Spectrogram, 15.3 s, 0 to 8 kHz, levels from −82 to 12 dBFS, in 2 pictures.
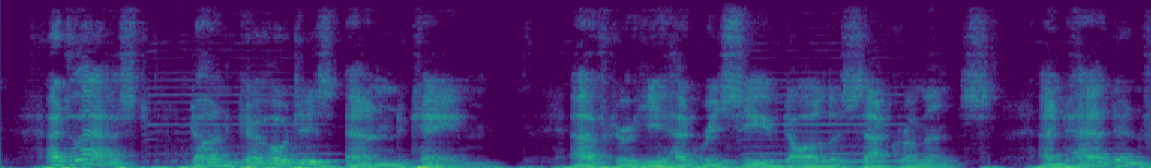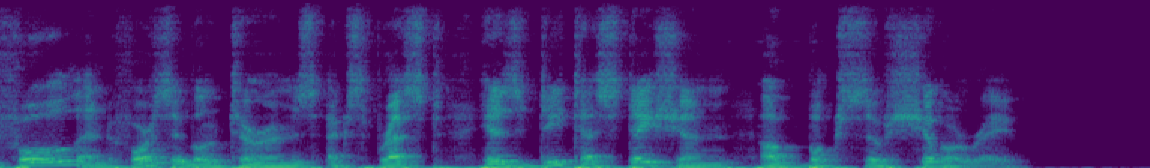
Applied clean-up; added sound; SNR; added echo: neural separator model SepFormer DNS4.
